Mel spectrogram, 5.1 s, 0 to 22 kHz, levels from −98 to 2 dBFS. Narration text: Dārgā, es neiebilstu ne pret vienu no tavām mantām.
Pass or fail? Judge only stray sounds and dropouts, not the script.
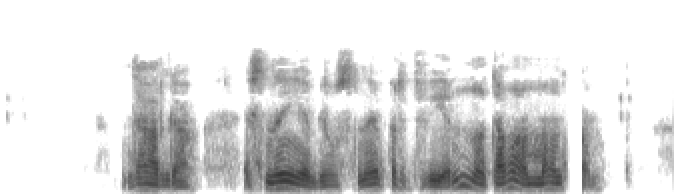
fail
